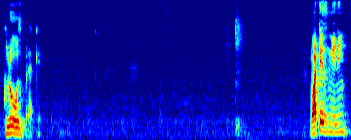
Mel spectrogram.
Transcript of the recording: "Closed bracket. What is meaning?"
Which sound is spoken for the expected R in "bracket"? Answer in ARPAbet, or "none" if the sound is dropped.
R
